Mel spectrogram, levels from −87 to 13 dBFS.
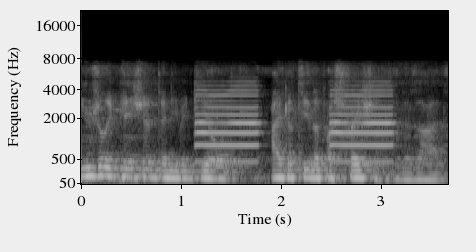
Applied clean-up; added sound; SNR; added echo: none; Wind instrument, woodwind instrument; 2 dB; reverberation time 0.8 s.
